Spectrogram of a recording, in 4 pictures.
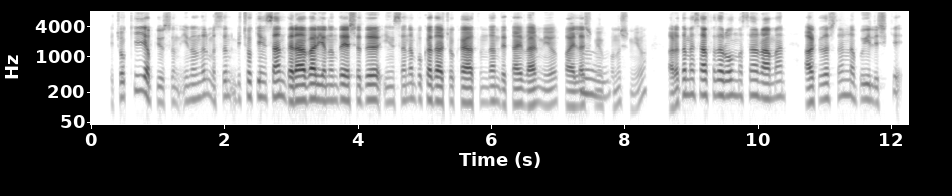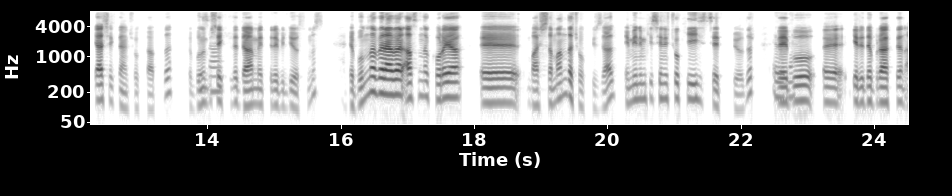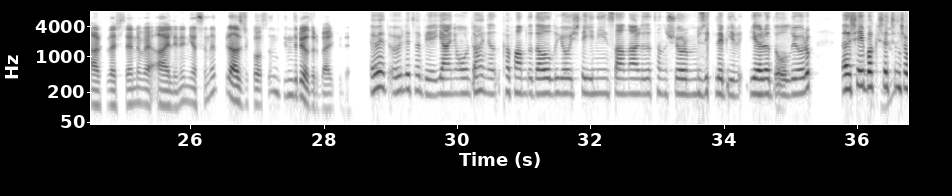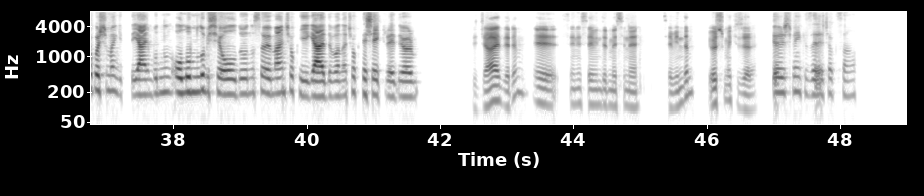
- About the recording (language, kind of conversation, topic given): Turkish, advice, Eski arkadaşlarınızı ve ailenizi geride bırakmanın yasını nasıl tutuyorsunuz?
- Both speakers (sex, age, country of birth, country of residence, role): female, 45-49, Turkey, Netherlands, user; male, 25-29, Turkey, Spain, advisor
- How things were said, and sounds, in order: other background noise; tapping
